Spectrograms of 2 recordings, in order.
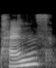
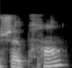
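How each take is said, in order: First: The final D and S are sounded. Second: The final D and S are silent. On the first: The speaker calls it wrong. "you don't say" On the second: The speaker calls it right. "it's the vowel sound"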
